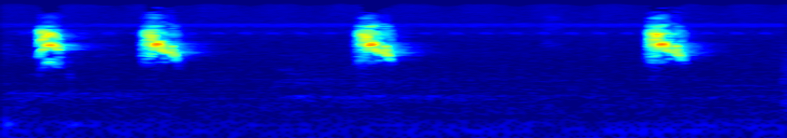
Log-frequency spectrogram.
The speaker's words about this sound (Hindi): नन्ही चिड़िया ने अपना छोटा सा सिर हिलाया और कहा, ची।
